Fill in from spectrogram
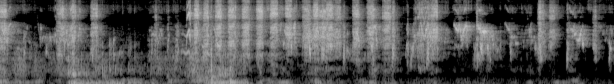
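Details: Budgerigars giving chirping mating sounds: harsh, raspy chatter and grating warbles in dense bursts, with a few clearer squeaks and low rustles between phrases.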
